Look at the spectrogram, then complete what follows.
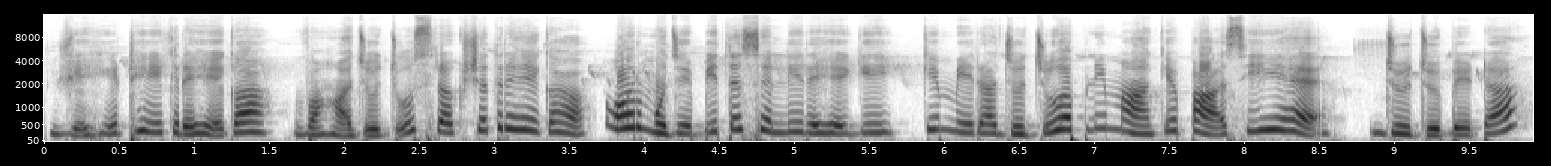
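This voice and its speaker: A woman as a high-voiced protective mother kite bird. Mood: tender, worried. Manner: earnest, motherly. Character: protective, ailing mother kite bird, tender but firm. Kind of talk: children's cartoon story acting.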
